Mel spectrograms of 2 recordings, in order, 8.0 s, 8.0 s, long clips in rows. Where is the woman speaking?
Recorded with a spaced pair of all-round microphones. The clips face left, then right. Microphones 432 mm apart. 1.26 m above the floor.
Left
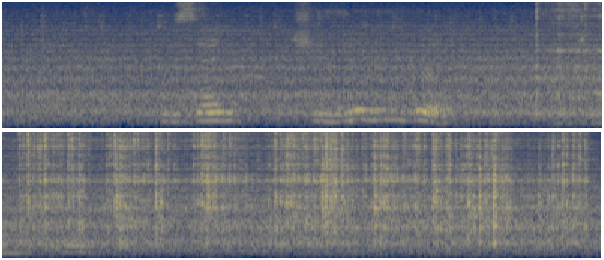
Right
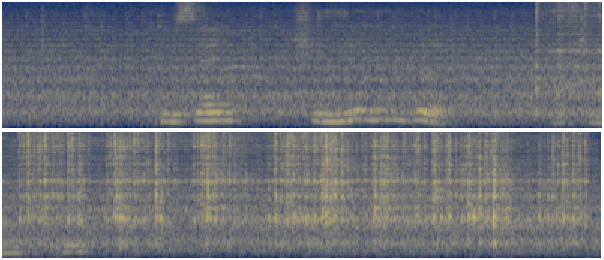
40° right (ahead or behind), 4.5 m.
